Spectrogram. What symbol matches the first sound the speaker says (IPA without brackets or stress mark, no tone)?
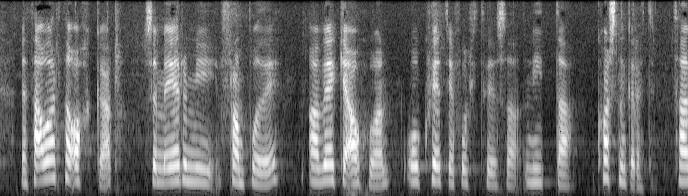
ɛ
